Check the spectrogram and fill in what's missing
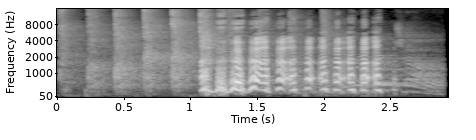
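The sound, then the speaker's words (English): An audience claps in a clap-o-meter vote on which Twilight character, Edward or Jacob, is hotter; the clapping starts in a steady rhythm, then swells louder, with voices whooping and cheering over it before fading out. “So we're going to do a clap-o-meter.”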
